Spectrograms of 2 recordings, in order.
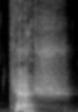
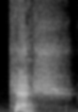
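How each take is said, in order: No difference in how they are said.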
